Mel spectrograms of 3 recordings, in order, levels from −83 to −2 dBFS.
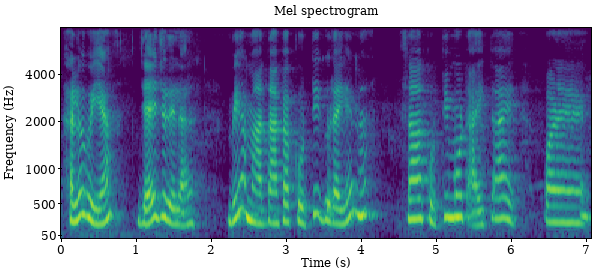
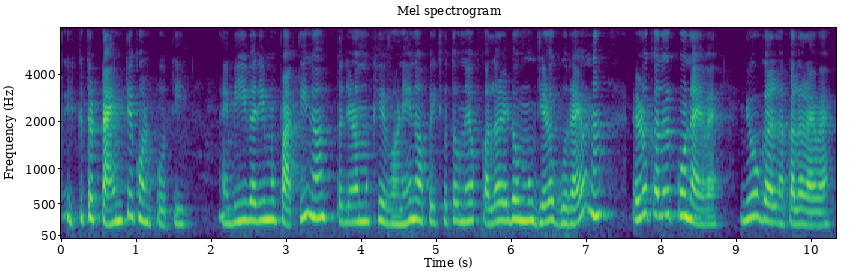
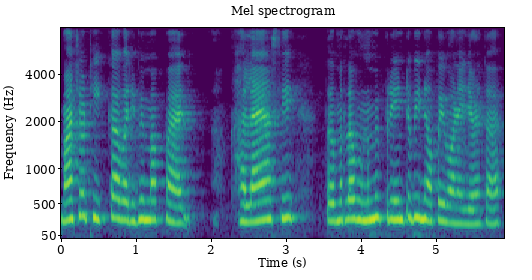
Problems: constant background noise, echo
